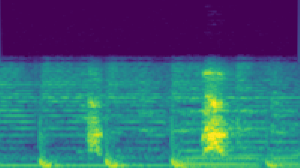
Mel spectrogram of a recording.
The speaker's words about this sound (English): And that's his head. And that's my dog, Ted.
